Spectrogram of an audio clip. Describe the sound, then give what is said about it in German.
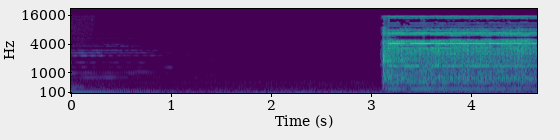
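Master alarm blaring aboard the Mir space station. About three seconds of faint low hum give way to a sudden, loud, harsh alarm that holds steady and unbroken to the end. “Auf der Mir werden wir jeden Morgen vom Dröhnen des Master-Alarms geweckt. Und ich meine Dröhnen.”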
